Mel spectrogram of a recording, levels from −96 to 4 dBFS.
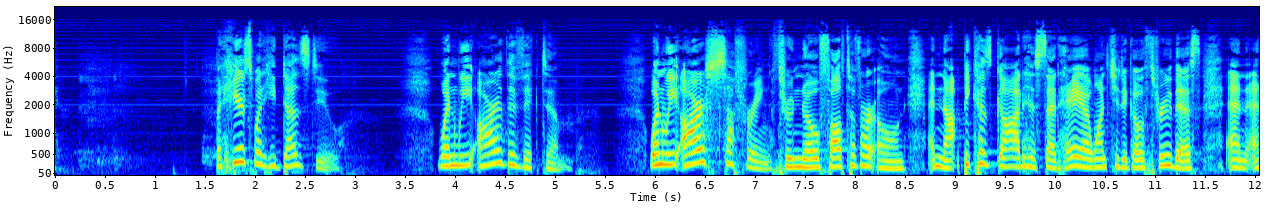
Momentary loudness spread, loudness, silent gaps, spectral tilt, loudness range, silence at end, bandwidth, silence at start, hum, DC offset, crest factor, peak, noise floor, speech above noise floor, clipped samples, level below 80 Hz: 11 LU; -30 LUFS; none; -4 dB/octave; 6 LU; 0 s; 16 kHz; 1.6 s; none; under 0.1%; 20 dB; -10 dBFS; -68 dBFS; 38 dB; under 0.1%; -58 dBFS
